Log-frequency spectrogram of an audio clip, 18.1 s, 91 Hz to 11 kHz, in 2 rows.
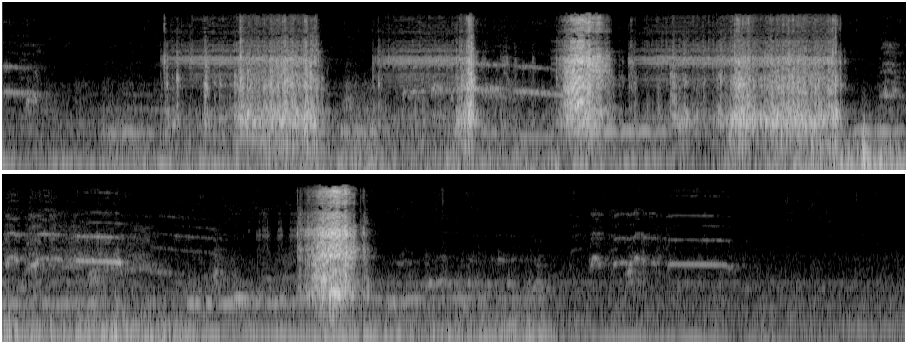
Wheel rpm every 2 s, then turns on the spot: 0, 0, 0, 10, 10, 0, 10, 0, 0.
6-10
